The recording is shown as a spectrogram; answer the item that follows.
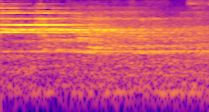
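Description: A metal bell struck once, ringing with several high tones that fade away over about a second and a half.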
